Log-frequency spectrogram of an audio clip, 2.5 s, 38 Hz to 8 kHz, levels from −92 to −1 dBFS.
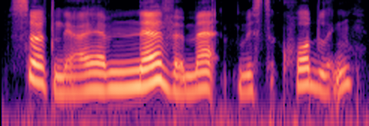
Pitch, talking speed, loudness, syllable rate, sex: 195 Hz, 170 wpm, -18 LUFS, 5.3 syllables/s, female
